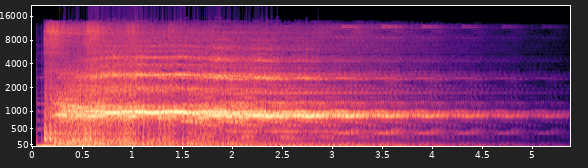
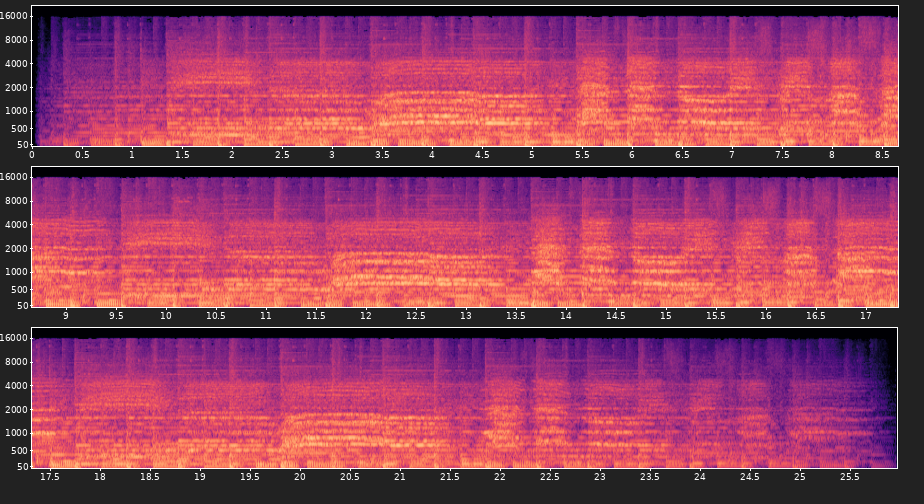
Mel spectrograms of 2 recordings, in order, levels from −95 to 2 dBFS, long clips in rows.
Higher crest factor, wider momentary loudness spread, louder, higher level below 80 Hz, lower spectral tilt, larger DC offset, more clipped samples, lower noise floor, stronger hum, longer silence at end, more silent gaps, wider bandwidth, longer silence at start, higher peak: second, 6 dB vs 14 dB; first, 17 LU vs 11 LU; first, -5 LUFS vs -14 LUFS; about the same, -26 dBFS vs -26 dBFS; second, -3 dB/octave vs -4.5 dB/octave; second, under 0.1% vs 0.3%; first, 2% vs under 0.1%; about the same, -40 dBFS vs -40 dBFS; first, 60 Hz at -40 dBFS vs none; second, 0 s vs 0.4 s; neither; second, 14.5 kHz vs 16.5 kHz; second, 0.05 s vs 0.2 s; about the same, 0 dBFS vs 0 dBFS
